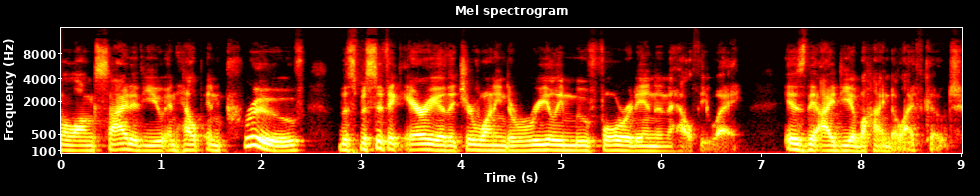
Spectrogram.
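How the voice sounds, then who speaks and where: A man with an American accent and an unremarkable speaking voice, medium in pitch and moderate in pace, on a very clean recording with a silent background. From Wyoming, US. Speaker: life coach and therapist. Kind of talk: casual interview.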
